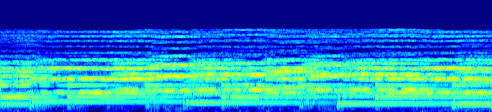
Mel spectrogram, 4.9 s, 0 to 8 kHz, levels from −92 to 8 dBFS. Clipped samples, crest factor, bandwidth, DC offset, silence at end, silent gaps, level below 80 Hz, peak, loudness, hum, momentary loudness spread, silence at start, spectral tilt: under 0.1%; 14 dB; 3.9 kHz; under 0.1%; 0 s; none; -76 dBFS; -16 dBFS; -31 LUFS; none; 4 LU; 0 s; -0.5 dB/octave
